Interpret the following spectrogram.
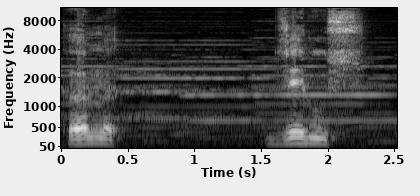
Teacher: Le Z se prononce dze, comme zelus.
